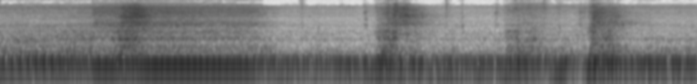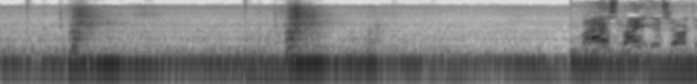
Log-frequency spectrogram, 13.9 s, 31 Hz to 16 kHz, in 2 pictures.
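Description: Modified, cammed Camaro ZL1 with an FBO setup, its engine rumbling loud and close with a steady low drone and several short rev blips at regular intervals, ending in a brief high whine.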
